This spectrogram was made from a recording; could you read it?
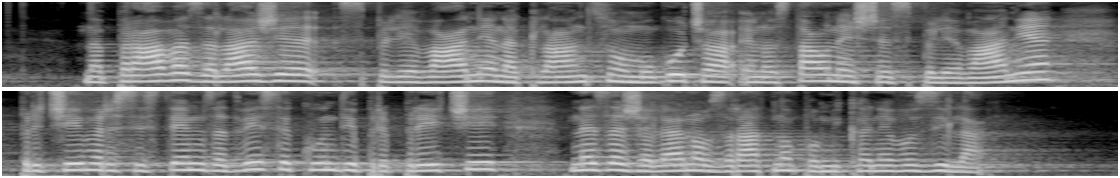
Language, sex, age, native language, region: Slovenian, female, 30-49, Slovenian, Savinja region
